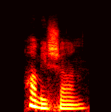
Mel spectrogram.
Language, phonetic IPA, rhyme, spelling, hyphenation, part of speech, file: Hungarian, [ˈhɒmiʃɒn], -ɒn, hamisan, ha‧mi‧san, adverb, Hu-hamisan.ogg
- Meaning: 1. falsely 2. off-key, out of tune (not in the correct musical pitch)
